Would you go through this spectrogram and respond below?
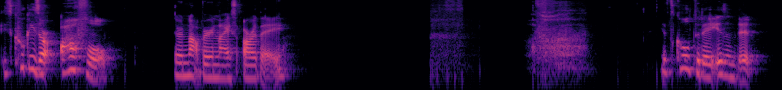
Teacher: you can hear the intonation falling because the information is already clear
